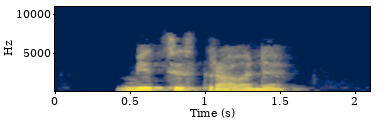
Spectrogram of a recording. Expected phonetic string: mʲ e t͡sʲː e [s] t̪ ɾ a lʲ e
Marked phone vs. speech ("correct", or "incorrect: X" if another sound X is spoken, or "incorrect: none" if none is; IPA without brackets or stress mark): correct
